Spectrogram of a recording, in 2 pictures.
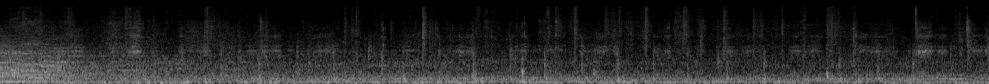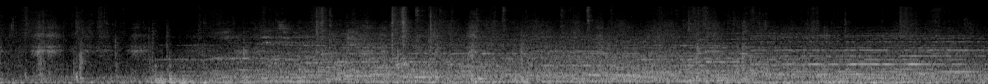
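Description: Footsteps along the aisle of a Shinkansen carriage over a steady cabin hum, with a few light knocks. About two-thirds of the way in, the background noise grows louder.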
